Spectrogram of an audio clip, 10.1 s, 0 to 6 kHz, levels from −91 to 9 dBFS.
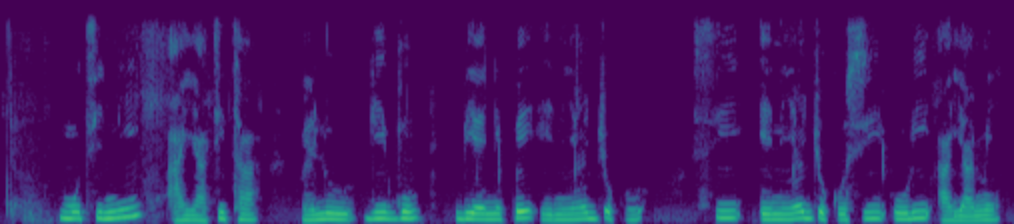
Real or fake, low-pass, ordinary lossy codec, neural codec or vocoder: real; 5.4 kHz; none; none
